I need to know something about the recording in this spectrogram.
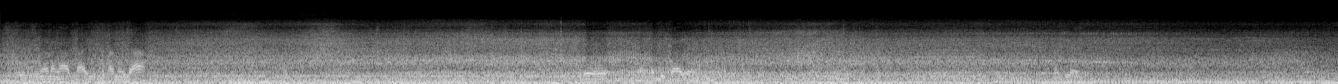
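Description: A motor scooter engine hums steadily while riding.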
